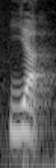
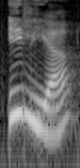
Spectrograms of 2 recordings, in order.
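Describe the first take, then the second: First: It is squeezed into one short syllable. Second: It is said fully, in three syllables.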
